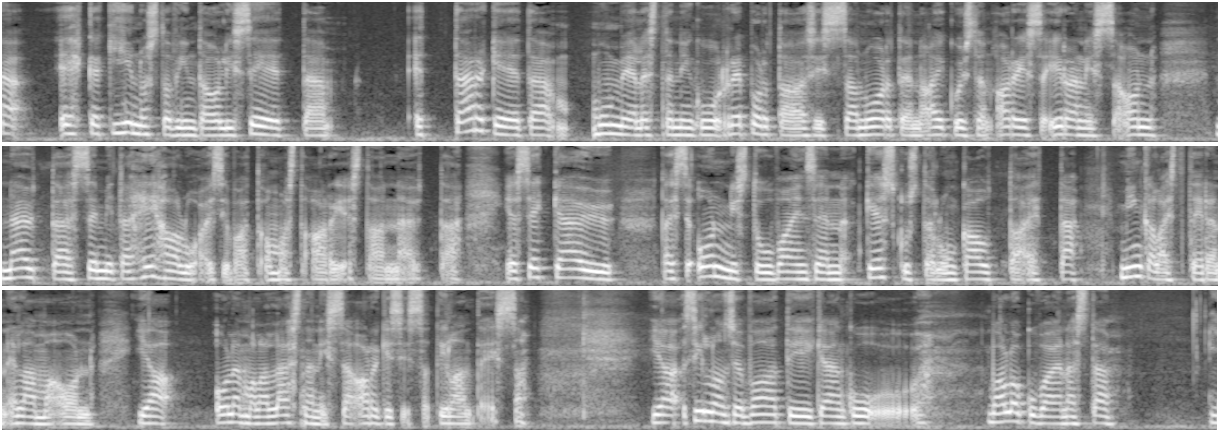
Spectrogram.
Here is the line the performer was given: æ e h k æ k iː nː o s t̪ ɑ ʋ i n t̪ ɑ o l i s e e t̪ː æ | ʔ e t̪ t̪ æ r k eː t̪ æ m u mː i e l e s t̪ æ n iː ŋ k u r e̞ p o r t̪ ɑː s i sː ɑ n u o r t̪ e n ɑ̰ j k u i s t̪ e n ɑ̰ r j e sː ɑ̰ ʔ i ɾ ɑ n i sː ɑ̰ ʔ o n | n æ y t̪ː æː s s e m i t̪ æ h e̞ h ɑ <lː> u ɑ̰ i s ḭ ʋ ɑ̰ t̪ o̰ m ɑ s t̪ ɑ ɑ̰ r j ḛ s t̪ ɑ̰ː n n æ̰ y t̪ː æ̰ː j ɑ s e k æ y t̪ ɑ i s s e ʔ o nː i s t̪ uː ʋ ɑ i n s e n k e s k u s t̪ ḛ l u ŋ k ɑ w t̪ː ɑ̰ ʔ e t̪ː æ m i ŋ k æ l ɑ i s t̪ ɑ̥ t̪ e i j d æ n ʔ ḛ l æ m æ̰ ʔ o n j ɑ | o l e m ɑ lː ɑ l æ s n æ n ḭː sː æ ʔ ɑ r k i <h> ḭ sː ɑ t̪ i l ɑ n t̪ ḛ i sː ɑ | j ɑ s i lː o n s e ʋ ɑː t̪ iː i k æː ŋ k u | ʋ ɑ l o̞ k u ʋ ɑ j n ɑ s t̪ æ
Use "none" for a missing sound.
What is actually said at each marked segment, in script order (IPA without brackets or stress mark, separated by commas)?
l, s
